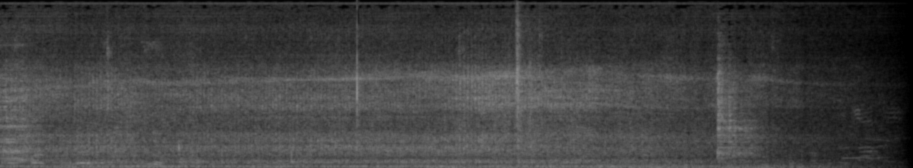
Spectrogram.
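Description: A rally car engine rumbles loudly as the car drives slowly past.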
